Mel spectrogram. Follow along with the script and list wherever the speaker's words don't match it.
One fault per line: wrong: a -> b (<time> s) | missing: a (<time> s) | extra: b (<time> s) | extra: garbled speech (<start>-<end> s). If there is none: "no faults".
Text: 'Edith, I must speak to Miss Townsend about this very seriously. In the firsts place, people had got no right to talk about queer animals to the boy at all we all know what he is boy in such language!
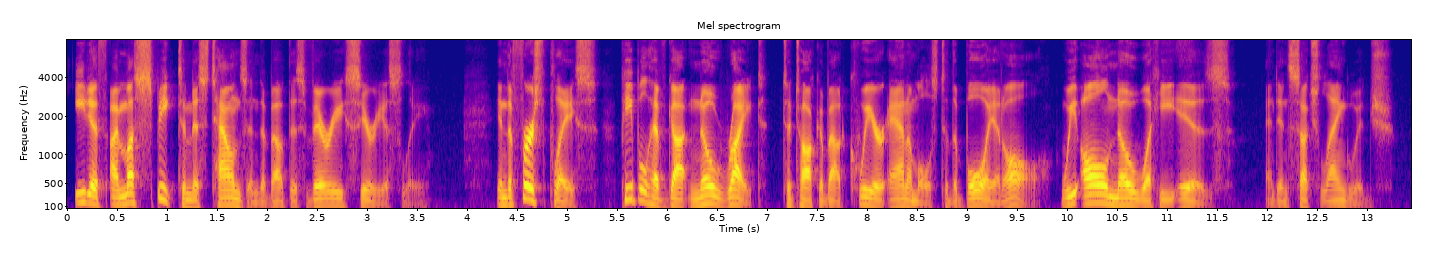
wrong: firsts -> first (4.4 s)
wrong: had -> have (5.8 s)
wrong: boy -> and (12.0 s)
